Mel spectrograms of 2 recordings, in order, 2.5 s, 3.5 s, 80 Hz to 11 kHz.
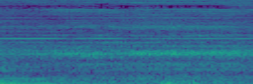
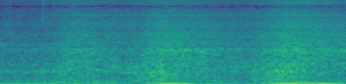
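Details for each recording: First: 229,000-mile Audi TT intake leak test with an adapter fitted in place of the MAF, pressurising the inlet. A steady airy hiss and thin whistle over pump drone come from a boost leak; an intake pipe had come off. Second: 229,000-mile Audi TT on the dyno after its intake air leaks were fixed: three clean revs that rise and fall smoothly, then a steady idle with no hiss or stumble. It runs better and has regained power.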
